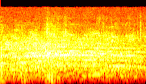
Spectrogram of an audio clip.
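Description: A crowd cheers loudly in agreement with a remark about Canberra for about a second and a half, a dense, steady roar of many voices with no single speaker standing out.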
